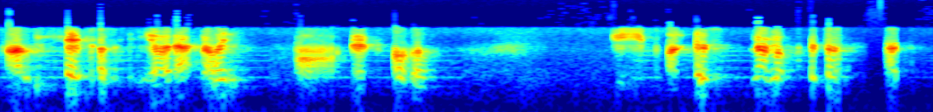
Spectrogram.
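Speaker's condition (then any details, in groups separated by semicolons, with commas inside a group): Spasmodic dysphonia; vocal fold movement coordination disorder, normal-looking vocal folds; recorded before treatment; clearly difficult, effortful voice, pushing hard from poorly coordinated vocal fold movement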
